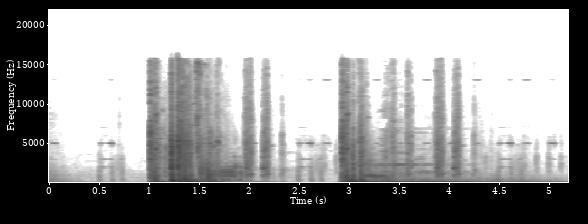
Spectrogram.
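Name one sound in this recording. A rifle fires two loud booming shots that echo away.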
